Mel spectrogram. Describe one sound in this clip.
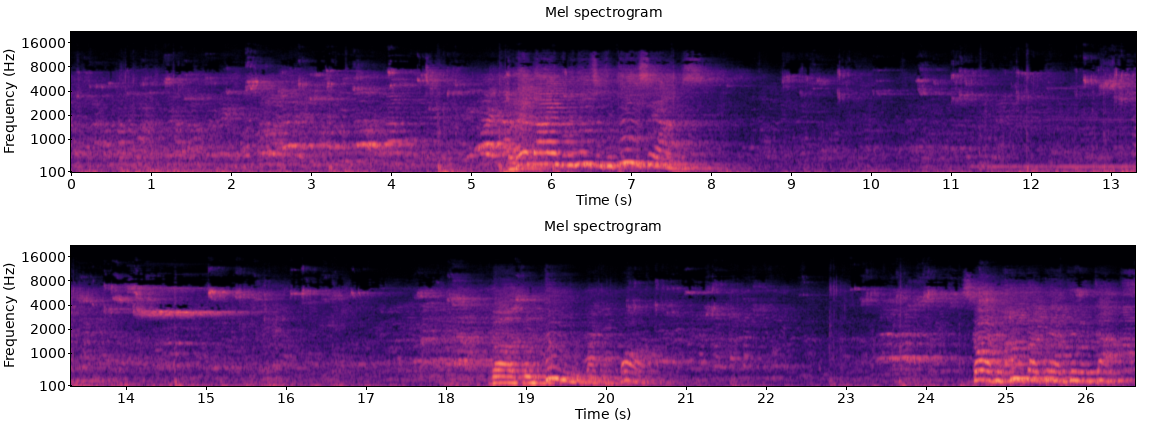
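Young players and spectators shout and call out loudly.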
